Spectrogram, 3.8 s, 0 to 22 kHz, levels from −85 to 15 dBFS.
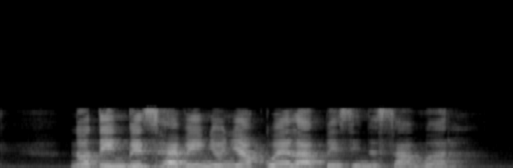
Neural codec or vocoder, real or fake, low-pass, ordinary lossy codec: none; real; none; none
